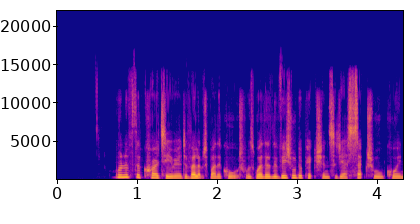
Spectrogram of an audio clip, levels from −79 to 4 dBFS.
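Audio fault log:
Throughout: Bluetooth SBC compression. The speech has dulled, flickering treble with a gritty noise and aliasing riding on it, likely from the SBC codec at a starved bit pool, which fits about 96 kbps, leaving the top sub-bands with few or no bits and quantising the rest coarsely.
1.28 s to 4.34 s: time-stretched section. Right after "of the", the speech suddenly runs about 1.45 times faster while its pitch holds steady, sounding rushed, likely because software squeezed the audio by dropping short pieces to shorten it without shifting pitch.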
